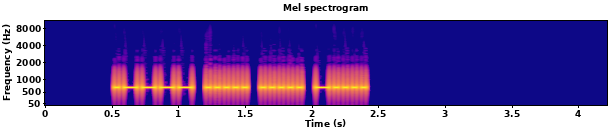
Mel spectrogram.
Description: Morse code, heard as a keyed tone, about 34 wpm, 700 Hz. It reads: 1556
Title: Numbers - 4-Digit 35wpm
